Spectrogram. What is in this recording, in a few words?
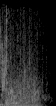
water wade shallow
